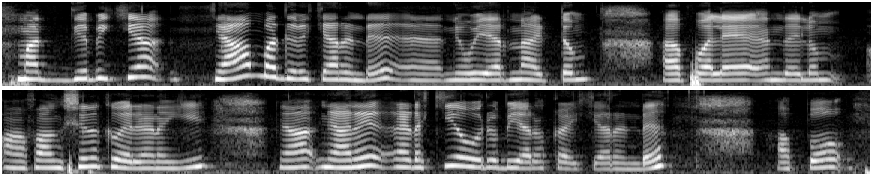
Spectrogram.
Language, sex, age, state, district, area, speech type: Malayalam, female, 18-30, Kerala, Malappuram, rural, spontaneous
